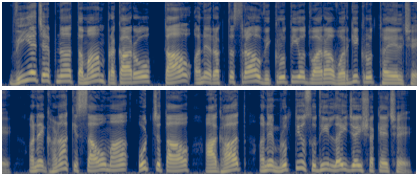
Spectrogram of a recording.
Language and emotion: Gujarati, neutral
